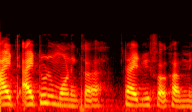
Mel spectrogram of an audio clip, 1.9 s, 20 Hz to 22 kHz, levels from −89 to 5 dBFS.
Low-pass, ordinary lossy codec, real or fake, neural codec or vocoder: 7.2 kHz; none; real; none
